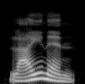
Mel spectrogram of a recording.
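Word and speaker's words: 来年: 음독 낸을 사용해서 내년은 라이앤.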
